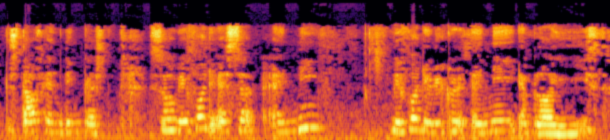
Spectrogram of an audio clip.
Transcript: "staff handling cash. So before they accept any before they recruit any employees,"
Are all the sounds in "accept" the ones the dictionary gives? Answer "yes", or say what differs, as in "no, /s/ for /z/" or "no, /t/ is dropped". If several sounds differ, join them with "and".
no, /k/ is dropped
